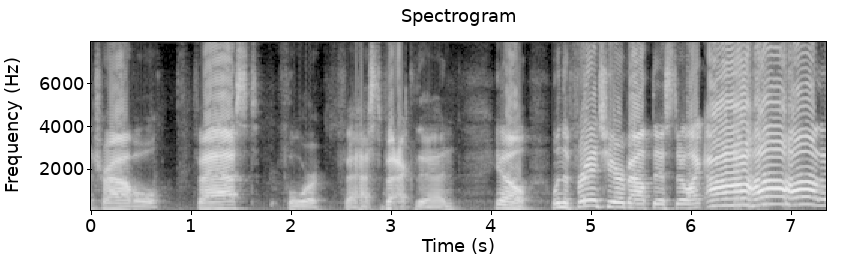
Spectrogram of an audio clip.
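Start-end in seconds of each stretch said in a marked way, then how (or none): 6.1-7.3 high, loud mocking laughter. The French laughing at the surrendered British. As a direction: cackle at the British defeat. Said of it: "They think this is hilarious".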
